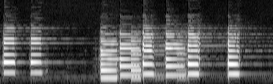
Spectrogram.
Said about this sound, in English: So it's got a really cool reverb.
